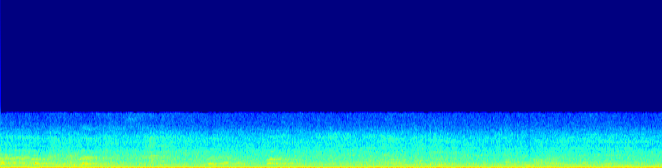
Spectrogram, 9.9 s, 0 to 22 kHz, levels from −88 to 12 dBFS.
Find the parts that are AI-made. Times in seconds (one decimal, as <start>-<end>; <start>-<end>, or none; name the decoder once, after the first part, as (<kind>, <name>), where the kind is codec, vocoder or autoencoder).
1.4-1.9 (vocoder, Vocos); 4.2-8.0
